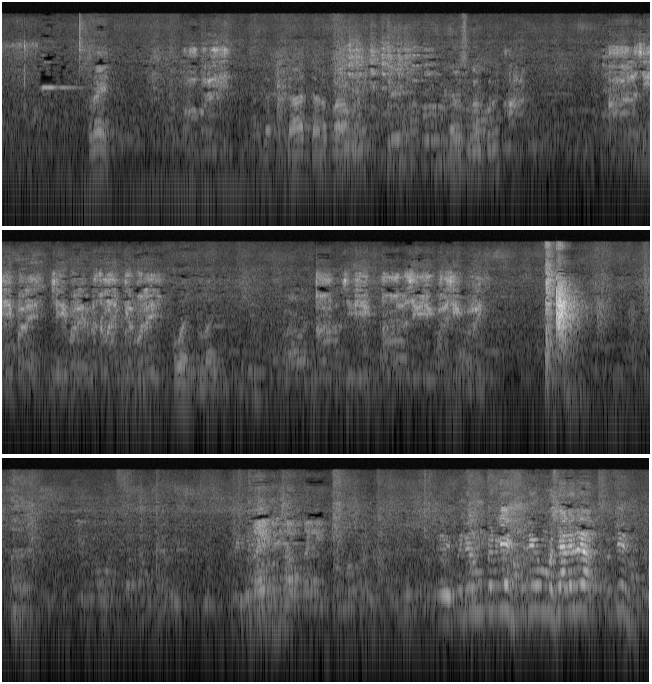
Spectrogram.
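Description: Young men talk and call out nearby with animation.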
